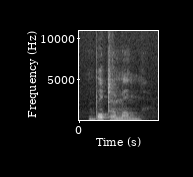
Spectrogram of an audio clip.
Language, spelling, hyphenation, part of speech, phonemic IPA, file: Dutch, Botterman, Bot‧ter‧man, proper noun, /ˈbɔ.tərˌmɑn/, Nl-Botterman.ogg
- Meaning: a surname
